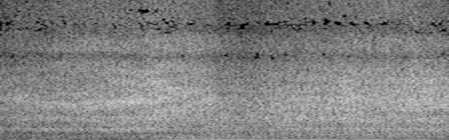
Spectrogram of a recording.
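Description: Road traffic on a wet road, with a tanker lorry passing close: its engine rumble and tyre noise build up about a second and a half in and stay loud.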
